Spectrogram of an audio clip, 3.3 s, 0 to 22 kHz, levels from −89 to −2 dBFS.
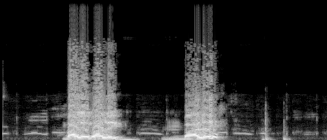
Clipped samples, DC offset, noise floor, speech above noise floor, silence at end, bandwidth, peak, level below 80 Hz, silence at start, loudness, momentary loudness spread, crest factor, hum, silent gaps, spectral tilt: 0.3%; under 0.1%; -34 dBFS; 26 dB; 0.4 s; 17 kHz; 0 dBFS; -40 dBFS; 0.05 s; -8 LUFS; 22 LU; 10 dB; none; none; -3.5 dB/octave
